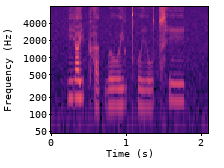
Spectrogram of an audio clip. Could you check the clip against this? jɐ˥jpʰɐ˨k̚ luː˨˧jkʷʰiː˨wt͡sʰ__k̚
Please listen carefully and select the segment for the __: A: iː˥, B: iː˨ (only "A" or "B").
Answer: A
